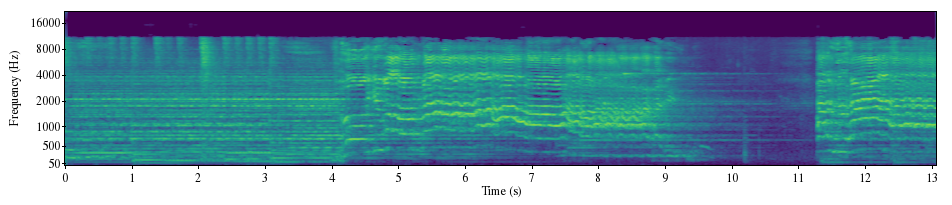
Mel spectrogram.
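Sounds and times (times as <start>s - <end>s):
band playing chords: 0.0s - 6.6s
woman singing: 4.1s - 9.6s, 11.2s - 13.0s.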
